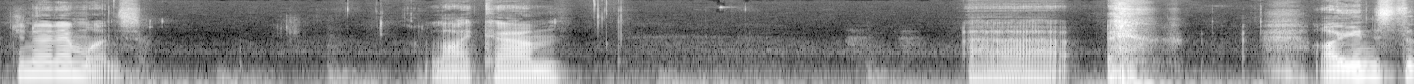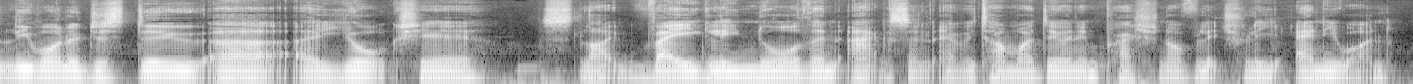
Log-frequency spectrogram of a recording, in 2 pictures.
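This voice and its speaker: Gravelly man on a rant. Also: medium pitch, steady tone, unhurried, pauses often. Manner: exasperated, sarcastic ranting with slang. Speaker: podcast host. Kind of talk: casual comedic rant.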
